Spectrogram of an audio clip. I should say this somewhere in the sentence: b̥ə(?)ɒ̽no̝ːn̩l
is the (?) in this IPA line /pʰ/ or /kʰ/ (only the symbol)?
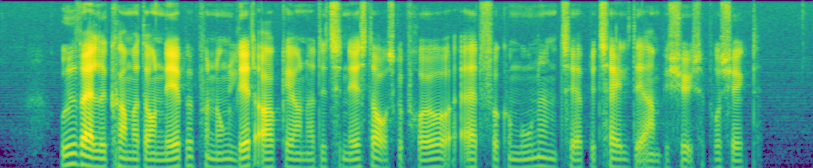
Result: pʰ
